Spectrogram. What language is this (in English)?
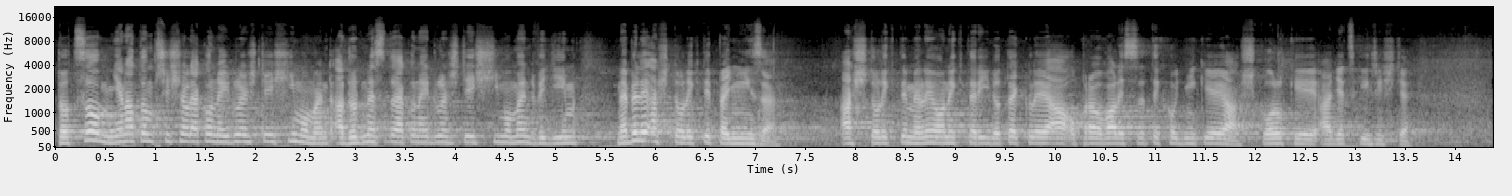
Czech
